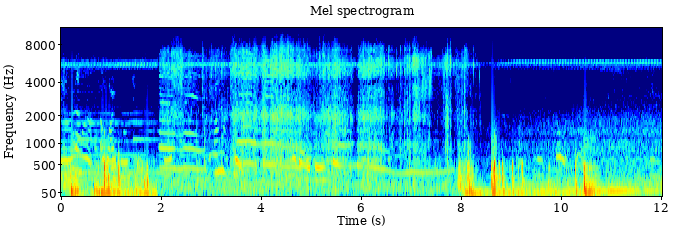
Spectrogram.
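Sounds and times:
faint outdoor background noise: 0.0s - 12.0s.

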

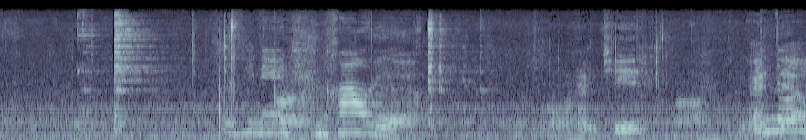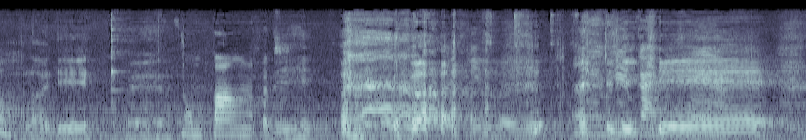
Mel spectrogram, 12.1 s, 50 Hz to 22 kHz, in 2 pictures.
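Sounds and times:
dishes and cutlery clinking: 0.6s - 1.3s.

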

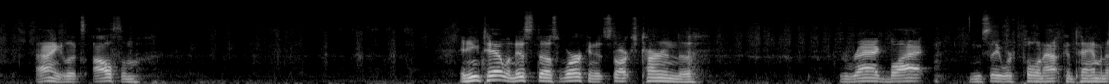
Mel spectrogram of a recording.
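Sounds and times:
rag rubbing on metal: 0.0s - 11.0s.

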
